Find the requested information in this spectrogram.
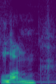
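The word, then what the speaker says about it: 龍: I'll be on the Hill, and I will have a hat that says Dragon Warriors, because dragon is pronounced lung in Chinese, so it's a nice pun.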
